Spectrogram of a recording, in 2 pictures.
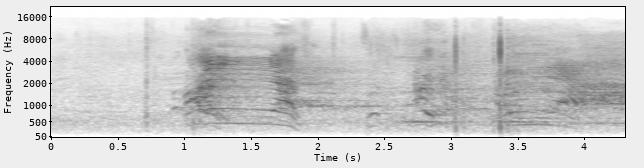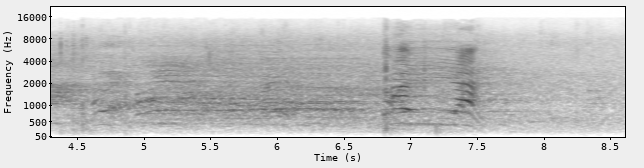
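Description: Young male athletes shout short, sharp battle cries in a large echoing hall.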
